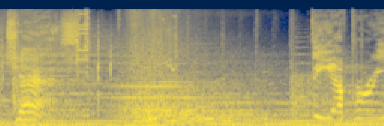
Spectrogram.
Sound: beeps

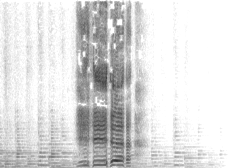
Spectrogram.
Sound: laughter

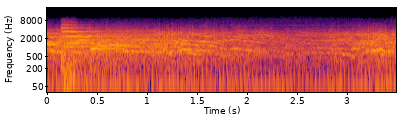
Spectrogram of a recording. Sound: bell ringing

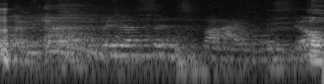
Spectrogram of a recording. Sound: laughter

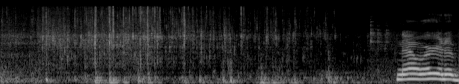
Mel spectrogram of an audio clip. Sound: potatoes thudding

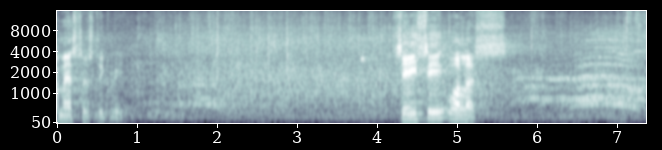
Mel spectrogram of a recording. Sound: applause

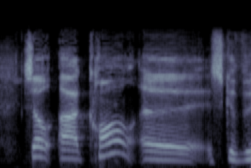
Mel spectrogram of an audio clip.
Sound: speaking in French

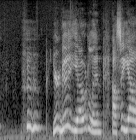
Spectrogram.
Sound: giggles

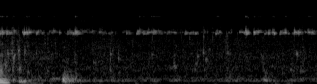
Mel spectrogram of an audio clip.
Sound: jangling

